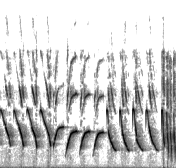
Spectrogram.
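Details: Singing canary, a recording for prompting other canaries: loud, clear whistled notes sweeping sharply downward, repeated about four per second, with a brief harsh burst at the close.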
